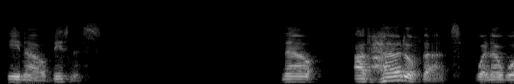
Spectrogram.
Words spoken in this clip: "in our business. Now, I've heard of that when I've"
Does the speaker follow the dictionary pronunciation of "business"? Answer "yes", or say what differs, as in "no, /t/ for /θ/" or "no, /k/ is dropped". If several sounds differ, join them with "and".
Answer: yes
